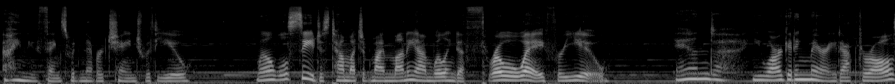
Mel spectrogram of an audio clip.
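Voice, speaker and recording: Younger sister, weary and unimpressed, medium-pitched, curt and guarded played by a woman, scripted story drama. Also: lightly acted. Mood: dry. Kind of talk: scripted audio story dialogue.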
